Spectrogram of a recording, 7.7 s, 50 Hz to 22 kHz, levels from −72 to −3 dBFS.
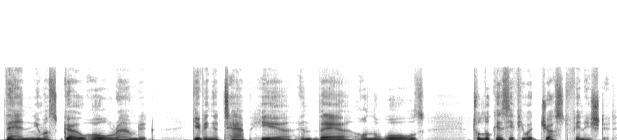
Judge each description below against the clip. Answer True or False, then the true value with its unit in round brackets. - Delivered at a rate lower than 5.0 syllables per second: True (4.7 syllables/s)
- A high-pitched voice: False (135 Hz)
